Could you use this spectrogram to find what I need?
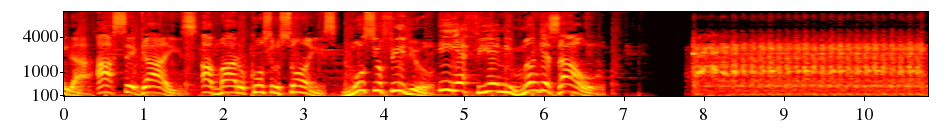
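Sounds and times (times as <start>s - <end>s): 
speech: 0.0s - 6.8s
car engine starting: 7.8s - 10.8s.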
